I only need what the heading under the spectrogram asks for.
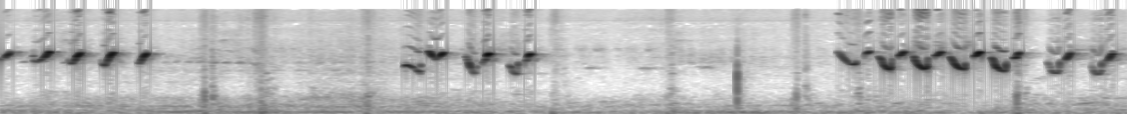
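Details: Common iora song used as a lure recording: three bursts of quick, sharply downslurred whistled notes, four to seven notes each, separated by short pauses over a faint low hum.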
